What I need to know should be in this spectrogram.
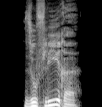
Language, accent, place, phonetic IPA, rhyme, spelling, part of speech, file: German, Germany, Berlin, [zuˈfliːʁə], -iːʁə, souffliere, verb, De-souffliere.ogg
- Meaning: inflection of soufflieren: 1. first-person singular present 2. first/third-person singular subjunctive I 3. singular imperative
